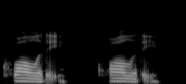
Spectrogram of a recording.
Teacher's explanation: as a t even though you are not truly saying T you are saying this little tap behind the teeth it's very similar to the D but it's shorter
